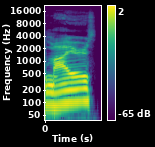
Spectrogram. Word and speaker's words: Meyers: I wasn't Before I wasn't sure if like I was pronouncing it right, but it's clearly Myers. But, they had m y e r s and m e y e r s, but same same thing.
